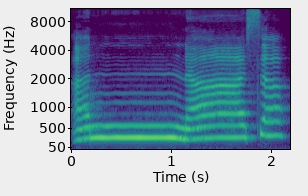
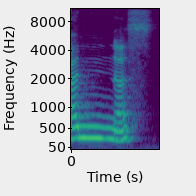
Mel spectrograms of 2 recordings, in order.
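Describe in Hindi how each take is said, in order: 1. अनुनासिक n और लंबे a दोनों को खींचकर पढ़ा जाता है। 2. अनुनासिक n और लंबे a को छोटा कर दिया जाता है। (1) "टू प्लस टू" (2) "इस तरह करके नहीं पढ़ना, यानी इसको ड्रॉप नहीं होने देना, ये कॉमन मिस्टेक है।"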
